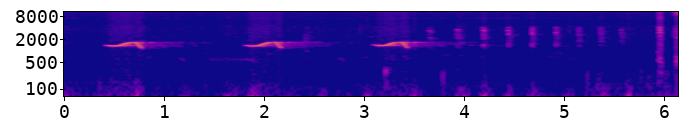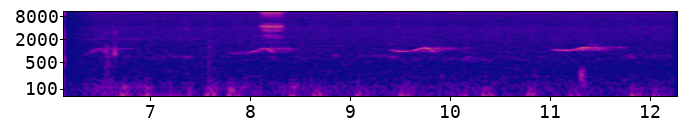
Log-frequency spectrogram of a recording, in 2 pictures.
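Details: Owl uttering a series of short, slightly rising whistled notes at steady intervals, seven heard in total. Sharp clicking and crackling noises interrupt the middle, and a low rumble runs throughout.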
